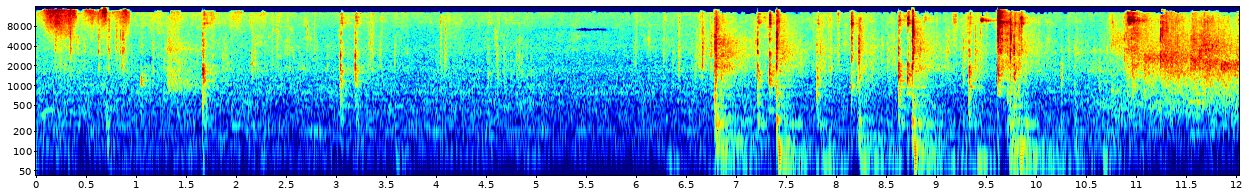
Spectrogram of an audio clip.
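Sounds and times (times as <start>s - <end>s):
applause: 10.9s - 12.0s.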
